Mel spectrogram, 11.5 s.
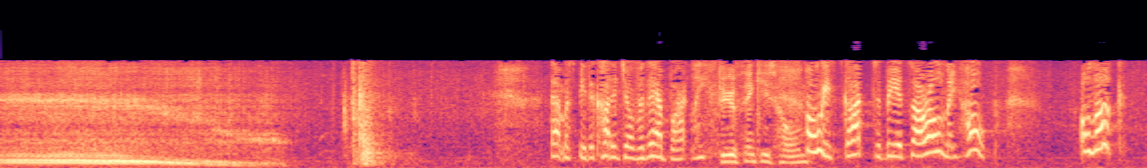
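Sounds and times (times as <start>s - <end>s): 
car driving up radio drama sound effect: 0.0s - 3.1s
speech: 5.5s - 11.4s.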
